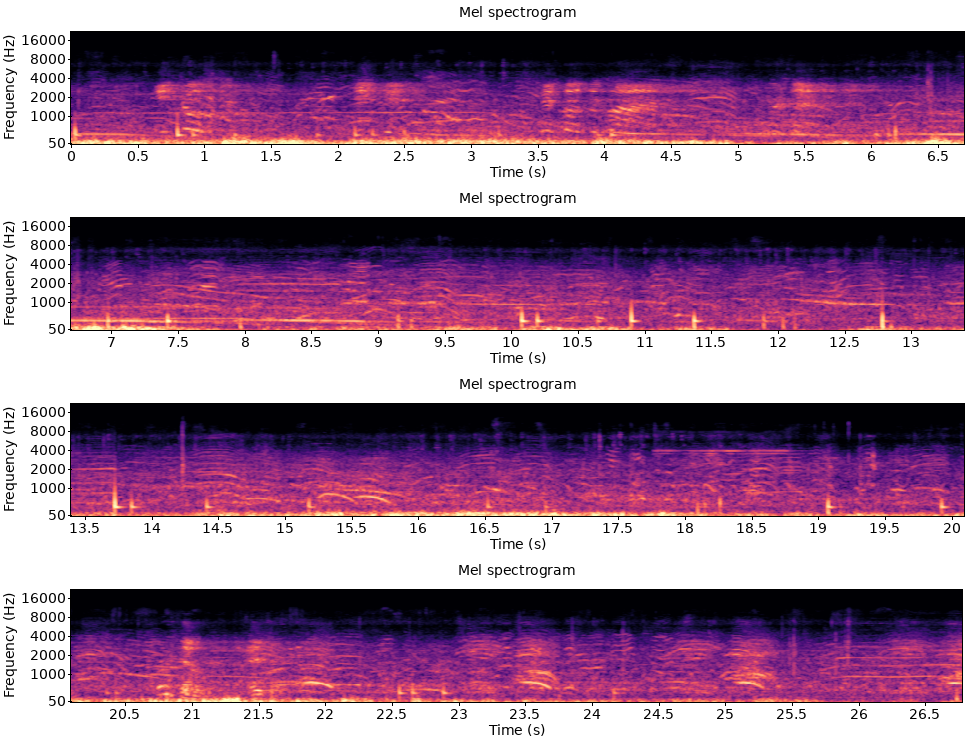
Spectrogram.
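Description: Young men shout and call out across an open field outdoors.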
